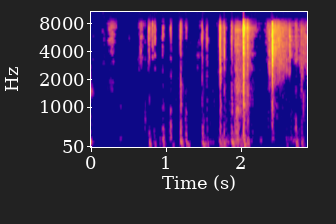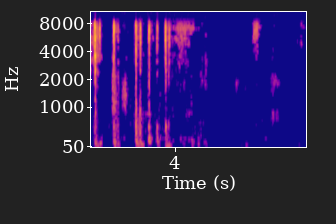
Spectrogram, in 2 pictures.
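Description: Fingers type a name on a computer keyboard at close range, giving rapid, irregular bursts of crisp key clicks with short pauses between words.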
